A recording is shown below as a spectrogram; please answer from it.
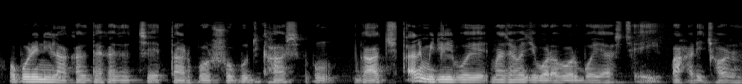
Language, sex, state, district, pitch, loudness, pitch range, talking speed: Bengali, male, West Bengal, Jalpaiguri, 100 Hz, -23 LUFS, 95-105 Hz, 160 wpm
